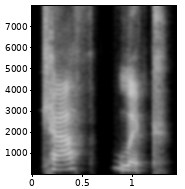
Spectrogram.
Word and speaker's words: Catholic: Catholic. Forget about the O. Just throw the O in the trash. Forget about it.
